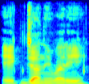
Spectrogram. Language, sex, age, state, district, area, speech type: Goan Konkani, male, 18-30, Goa, Ponda, rural, spontaneous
